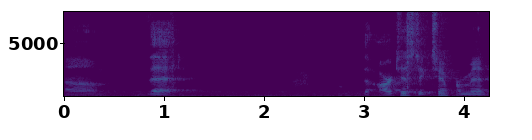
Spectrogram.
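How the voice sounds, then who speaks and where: A Texan accent at a moderate pace. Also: man. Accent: Texan American. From Texas, Dallas area. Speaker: worship leader. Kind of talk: interview. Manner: halting.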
